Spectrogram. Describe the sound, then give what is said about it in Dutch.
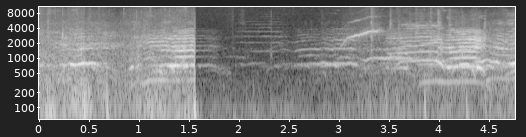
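A crowd of people runs along a street near the Korenstraat and Sint-Peterstraat as the area is cleared and they are chased over a bridge; their many footsteps are a loud, dense patter that suddenly drops away, leaving scattered shouts, whistles and voices calling. “Nou, de mensen die worden over de brug gejaagd.”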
